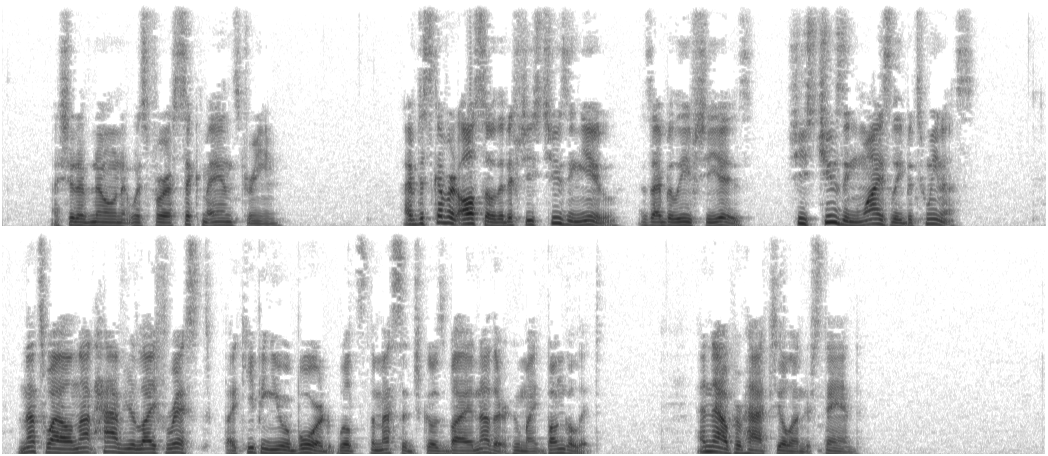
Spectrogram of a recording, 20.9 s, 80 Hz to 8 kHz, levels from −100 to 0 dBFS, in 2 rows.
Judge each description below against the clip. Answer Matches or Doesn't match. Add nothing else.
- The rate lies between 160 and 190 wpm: Matches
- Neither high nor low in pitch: Doesn't match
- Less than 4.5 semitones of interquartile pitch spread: Doesn't match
